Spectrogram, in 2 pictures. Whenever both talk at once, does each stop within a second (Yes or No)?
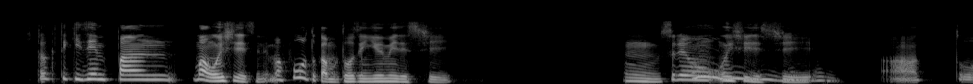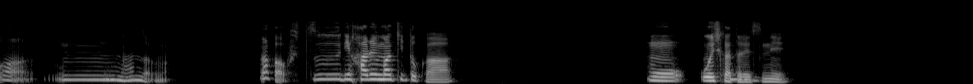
No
